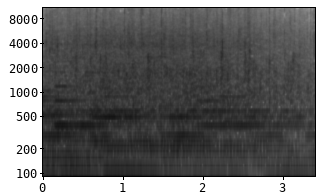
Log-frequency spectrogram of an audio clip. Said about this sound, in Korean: 박수 올려드리겠습니다.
